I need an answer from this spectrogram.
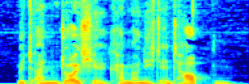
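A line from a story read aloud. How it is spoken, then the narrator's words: Calm reply. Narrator (German): erwiderte Brown ruhig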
